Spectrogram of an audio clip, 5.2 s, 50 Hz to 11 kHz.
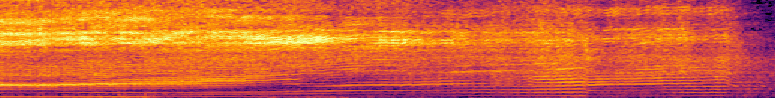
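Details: Kyosho USA-1 nitro RC truck being tuned for transmission shift points: high-pitched nitro scream climbs, drops sharply at one clean upshift and pulls again; the second-gear shift point is now correct and engages normally.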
